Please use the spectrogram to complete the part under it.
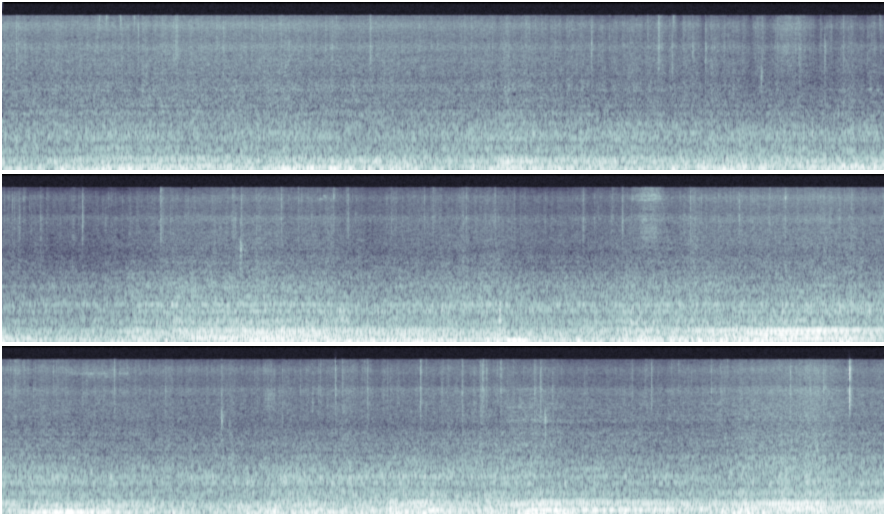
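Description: A sports car engine drones, heard from inside the cabin as the car drives along.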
